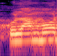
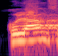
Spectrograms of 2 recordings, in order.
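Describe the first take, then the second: First: It is said in three syllables, like 'kulambo'. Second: It is said in two syllables, like 'koolums'. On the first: The speaker calls it wrong. "कुलाम्बो नहीं" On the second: The speaker calls it right. "कूलम्स law"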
